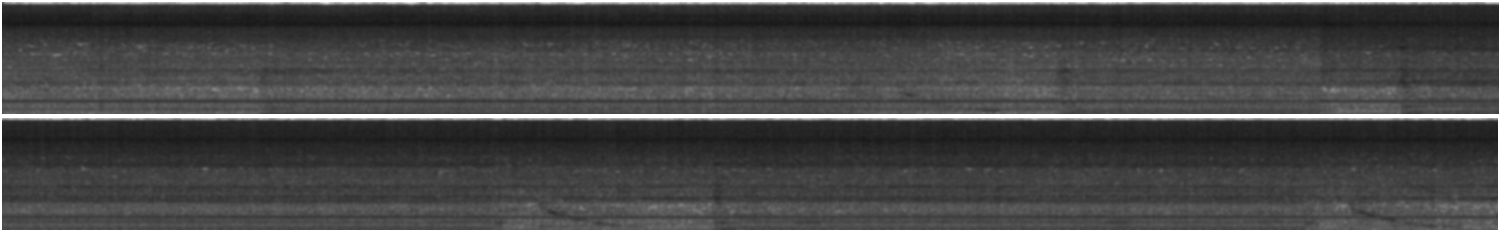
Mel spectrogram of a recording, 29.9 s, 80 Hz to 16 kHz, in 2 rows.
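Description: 1989 Kitamura Mycenter 1 CNC vertical machining center running a milling cut with coolant spraying: a steady high hiss and a steady whine, with a lower hum that cuts in and out in stretches of several seconds. A brief falling whine sounds about twenty seconds in and again near the end.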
